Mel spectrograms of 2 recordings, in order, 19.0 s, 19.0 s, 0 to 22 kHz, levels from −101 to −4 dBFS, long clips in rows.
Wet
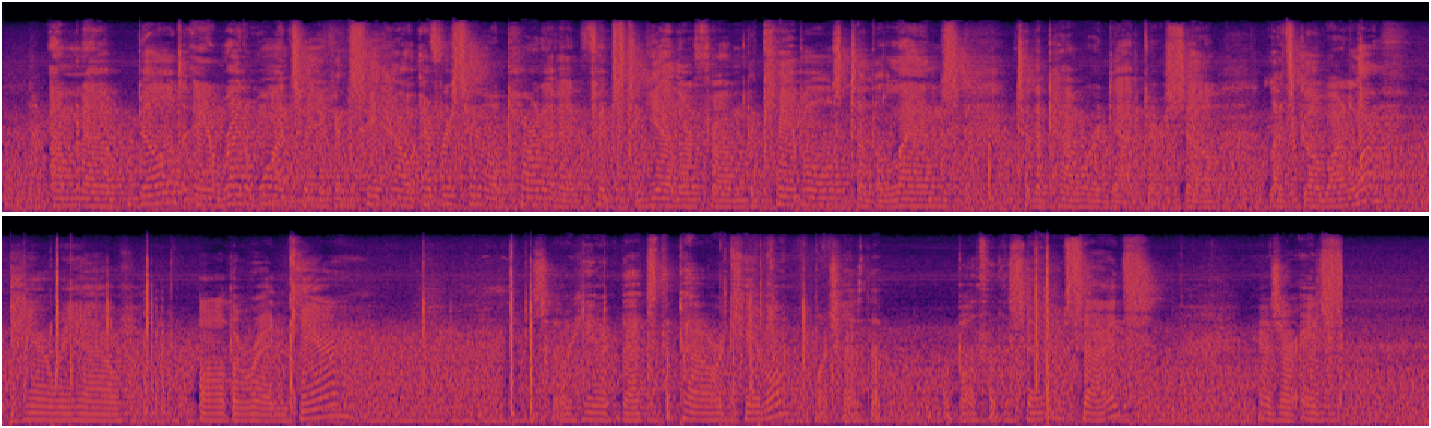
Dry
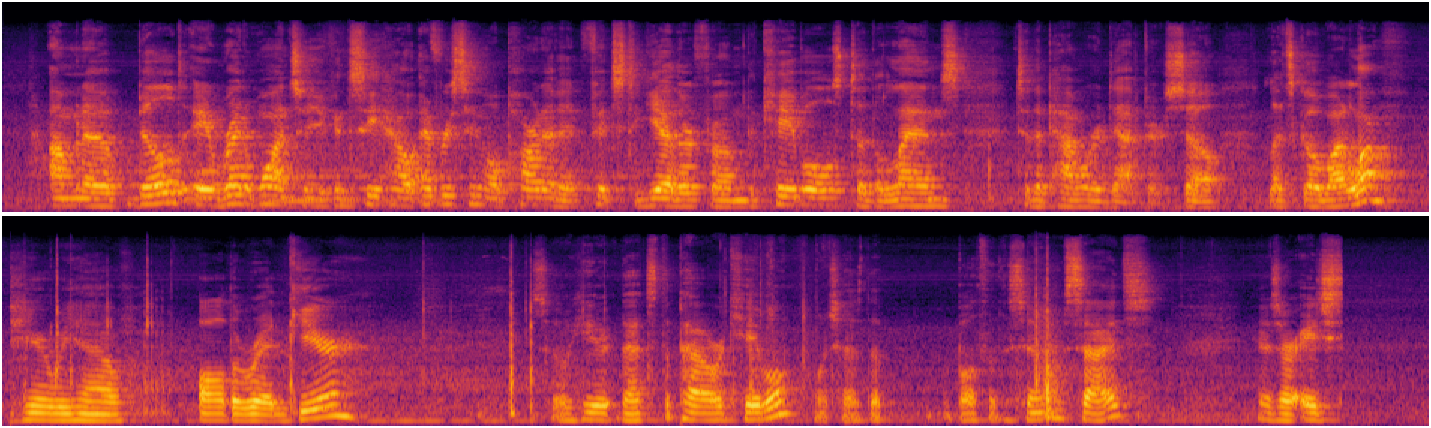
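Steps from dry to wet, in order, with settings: spectrum-flattening compressor 10:1; trim -5.5 dB

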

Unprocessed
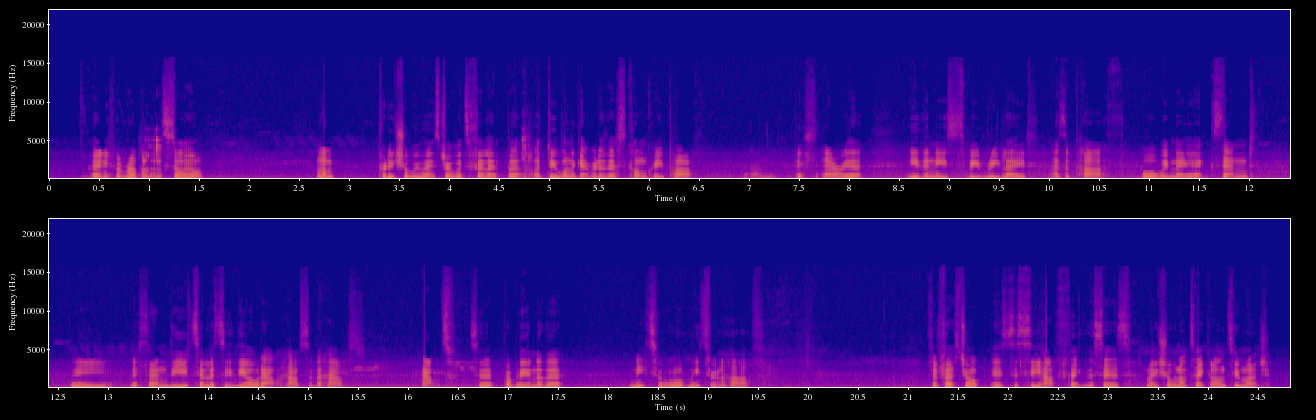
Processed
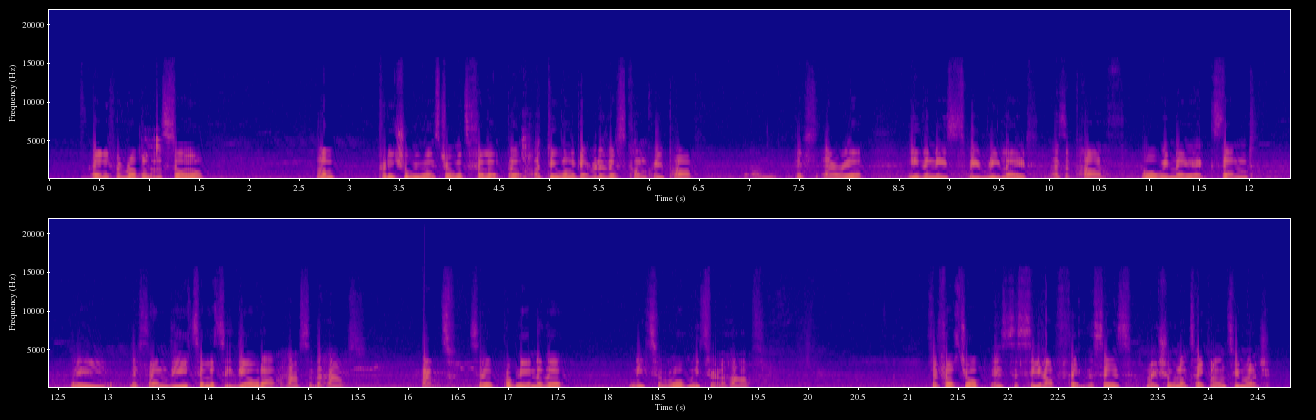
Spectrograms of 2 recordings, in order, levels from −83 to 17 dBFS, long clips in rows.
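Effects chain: touch-sensitive flanger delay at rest 10.4 ms, full sweep at -20 dBFS

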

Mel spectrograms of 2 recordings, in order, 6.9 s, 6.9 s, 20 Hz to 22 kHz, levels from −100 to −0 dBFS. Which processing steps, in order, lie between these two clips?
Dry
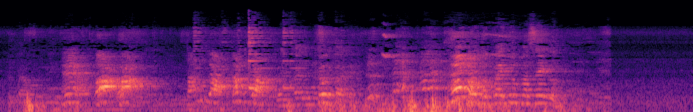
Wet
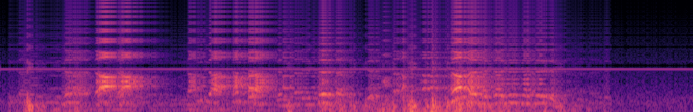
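sample-and-hold 19×; whistle 2 kHz -51 dBFS; trim -4.5 dB

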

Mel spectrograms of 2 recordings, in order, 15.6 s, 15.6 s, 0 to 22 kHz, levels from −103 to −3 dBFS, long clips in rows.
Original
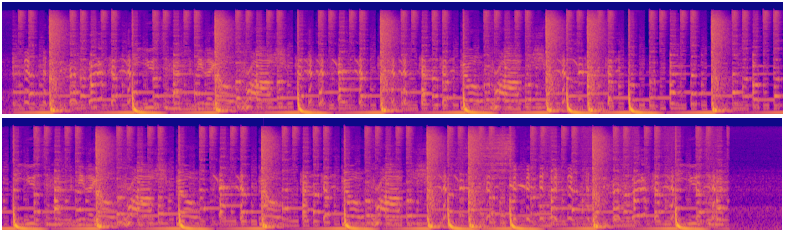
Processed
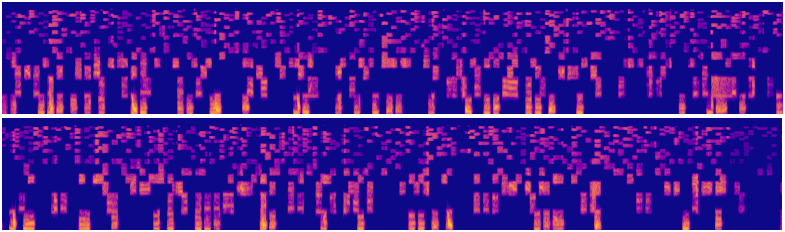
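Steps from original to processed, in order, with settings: random holes in the spectrogram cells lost 80%; graphic EQ 125/250/500/1000/2000/4000/8000 Hz -4/+9/-6/-10/+6/-11/-5 dB; trim +4.5 dB

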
